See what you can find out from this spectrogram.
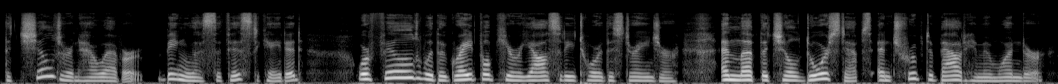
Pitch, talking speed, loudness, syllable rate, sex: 195 Hz, 155 wpm, -19 LUFS, 5.0 syllables/s, female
